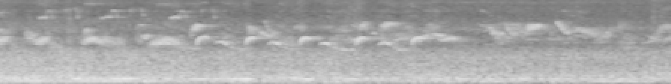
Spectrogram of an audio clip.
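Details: Chinese hwamei kept in a cage, singing high: rapid short chirping notes run together in a busy chatter, somewhat soft against a constant low hum and hiss.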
